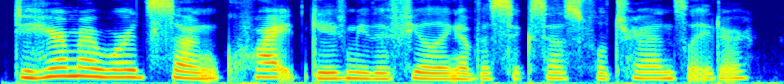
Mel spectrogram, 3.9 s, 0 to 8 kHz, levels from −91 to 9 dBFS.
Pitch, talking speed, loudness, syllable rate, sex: 225 Hz, 215 wpm, -18 LUFS, 5.5 syllables/s, female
